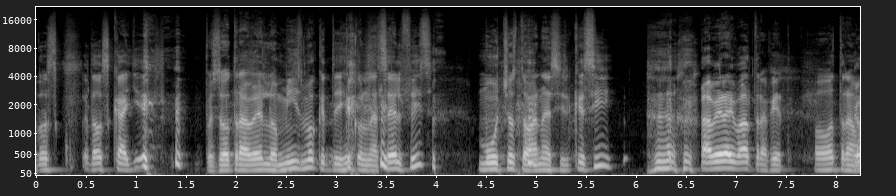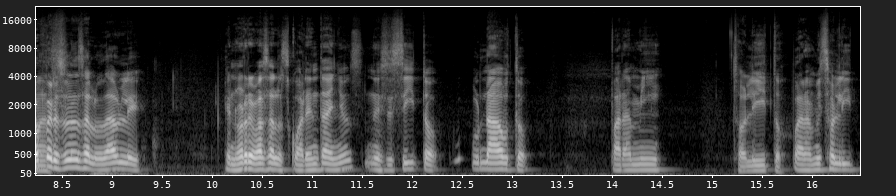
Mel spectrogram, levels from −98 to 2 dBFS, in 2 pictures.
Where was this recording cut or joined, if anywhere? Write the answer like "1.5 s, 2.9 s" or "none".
6.1 s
